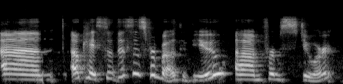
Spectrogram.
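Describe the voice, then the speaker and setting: A woman's voice: on the high side, sing-song, normal speed, pushed and bright, husky. A woman moderating a video-call panel, friendly and rambling, with many fillers.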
